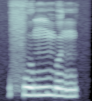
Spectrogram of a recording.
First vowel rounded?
yes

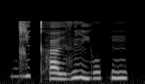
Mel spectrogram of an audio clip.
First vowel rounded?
no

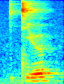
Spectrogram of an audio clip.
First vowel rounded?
yes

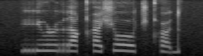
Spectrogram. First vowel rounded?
yes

